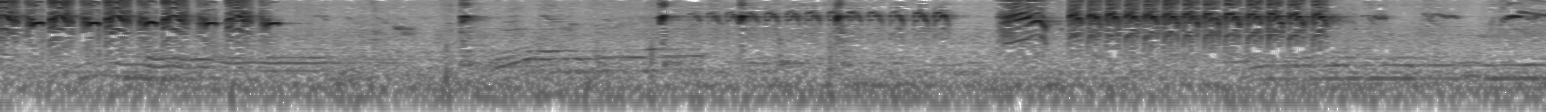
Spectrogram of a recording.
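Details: Ruby-throated sunbird lure song: two bursts of quick, very high, metallic chips, each over a second long, separated by quieter notes, with soft lower sliding whistles in the background.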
